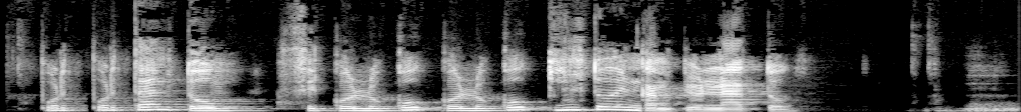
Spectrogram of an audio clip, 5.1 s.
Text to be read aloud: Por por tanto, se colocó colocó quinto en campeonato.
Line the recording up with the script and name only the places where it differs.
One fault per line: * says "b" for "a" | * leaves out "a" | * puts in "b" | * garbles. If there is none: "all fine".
all fine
